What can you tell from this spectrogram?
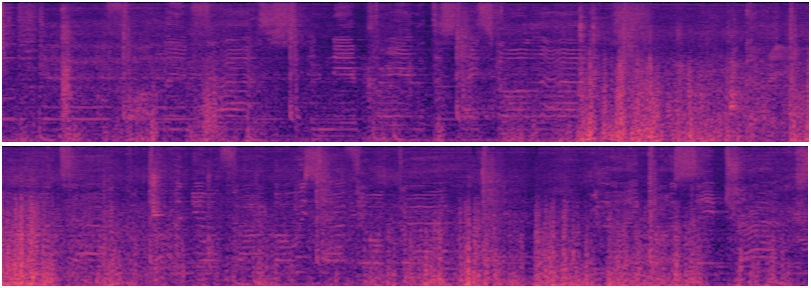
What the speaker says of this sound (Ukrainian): Погодка в нас погіршується, вітер підсилюється.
